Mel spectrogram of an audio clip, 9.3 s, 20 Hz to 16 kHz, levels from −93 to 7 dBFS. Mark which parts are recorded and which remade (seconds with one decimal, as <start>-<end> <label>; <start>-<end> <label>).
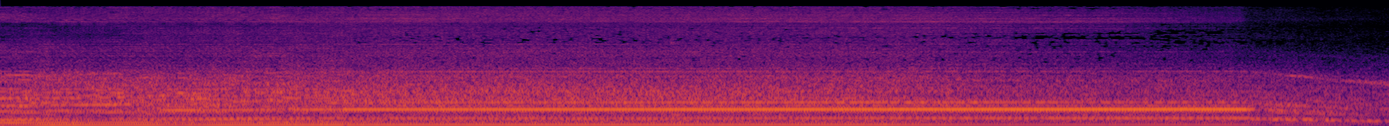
0.0-2.3 remade; 2.3-9.3 recorded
